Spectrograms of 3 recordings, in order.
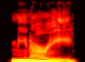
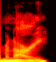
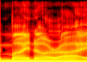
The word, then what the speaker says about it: Minari: that's my point well i pronounced it the korean way but you can also obviously pronounce it the american way yeah i mean there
